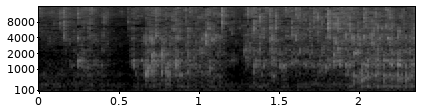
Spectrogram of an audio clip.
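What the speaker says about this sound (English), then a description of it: "So all I've got is a measuring jug, so I'm just going to pour" Water poured slowly from a measuring jug into an aquarium, a soft continuous trickle and splash that swells slightly as the pour goes on, fairly quiet and with no voices.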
